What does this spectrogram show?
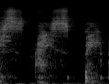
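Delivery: breathy whispered song quote. Pretend. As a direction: whisper the hook. Quoting [name].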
